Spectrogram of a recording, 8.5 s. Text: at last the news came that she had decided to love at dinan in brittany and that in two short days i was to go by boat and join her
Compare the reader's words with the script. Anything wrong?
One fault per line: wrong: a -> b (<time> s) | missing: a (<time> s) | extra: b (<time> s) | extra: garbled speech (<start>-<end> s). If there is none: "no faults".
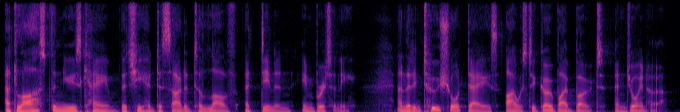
no faults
